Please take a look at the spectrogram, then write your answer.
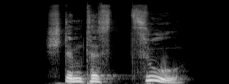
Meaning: inflection of zustimmen: 1. second-person singular preterite 2. second-person singular subjunctive II
- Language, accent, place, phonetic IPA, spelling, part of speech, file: German, Germany, Berlin, [ˌʃtɪmtəst ˈt͡suː], stimmtest zu, verb, De-stimmtest zu.ogg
